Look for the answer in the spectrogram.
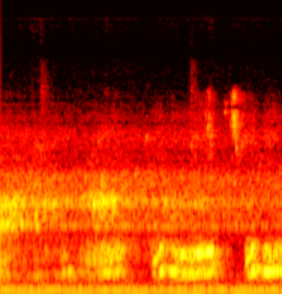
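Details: Stock dove, presumably male, on a tawny owl nest box where the hen owl incubates, calling incessantly in late April: low double-toned coos in phrases about a second long, with soft rustling.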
